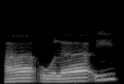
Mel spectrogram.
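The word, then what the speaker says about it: هؤلاء: Ah haulai ikhwati. Pendek ya. Nah dibacanya pen pendek.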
